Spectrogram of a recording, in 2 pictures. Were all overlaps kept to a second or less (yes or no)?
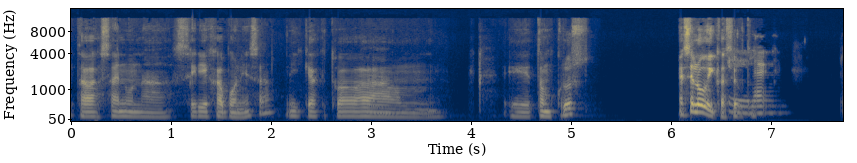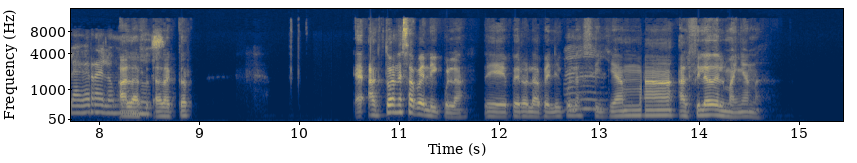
yes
